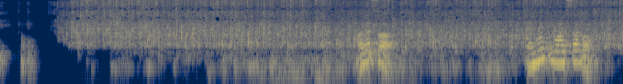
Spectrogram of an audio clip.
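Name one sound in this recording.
A hand swishes and splashes through foamy water.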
